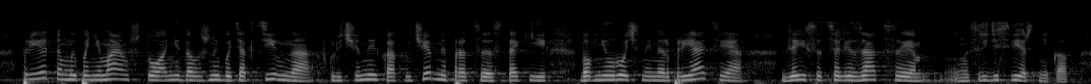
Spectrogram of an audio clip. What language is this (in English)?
Kazakh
